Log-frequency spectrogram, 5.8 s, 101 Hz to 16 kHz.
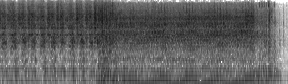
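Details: GR2100 diesel mower tractor (second unit being fixed up to sell, driveshaft straightened but not balanced): short crank, then the diesel catches and settles to a firm, even drone without knocks or shudder; normal running, driveshaft vibrating about 1/16 inch.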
